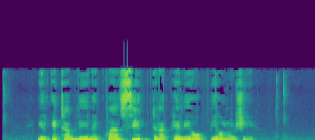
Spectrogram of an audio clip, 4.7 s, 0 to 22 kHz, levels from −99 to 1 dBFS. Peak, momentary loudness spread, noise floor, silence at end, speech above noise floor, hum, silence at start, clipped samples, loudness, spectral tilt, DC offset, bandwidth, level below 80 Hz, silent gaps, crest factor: 0 dBFS; 9 LU; -47 dBFS; 0.45 s; 34 dB; none; 0.55 s; under 0.1%; -13 LUFS; -4.5 dB/octave; under 0.1%; 11.5 kHz; -50 dBFS; none; 14 dB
